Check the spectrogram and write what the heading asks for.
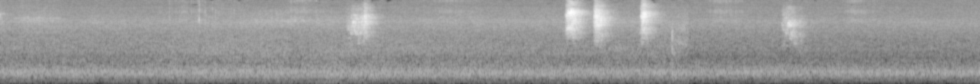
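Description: Short, dry rustling ticks as powder is tipped from a small scoop into a shotgun shell hull: one about a third of the way in, a quick cluster of three just past halfway, and one more soon after. A steady low hum runs underneath.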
